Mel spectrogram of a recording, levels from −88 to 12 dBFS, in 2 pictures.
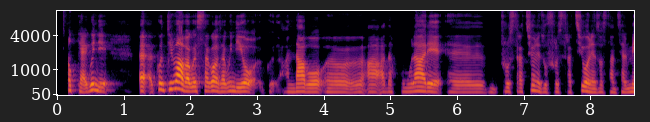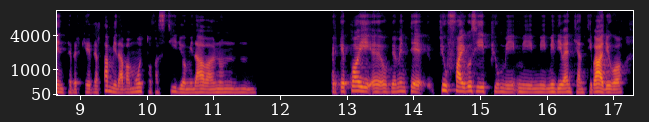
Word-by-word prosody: Okay 200 Hz, 0 st, -1 dB
quindi, 215 Hz, -2 st, +2 dB, 0.4 s
ehm, -, -, +2 dB
continuava 240 Hz, -3 st, +7 dB
questa 170 Hz, +1 st, +1 dB
cosa, 170 Hz, -4 st, +3 dB
quindi 165 Hz, 0 st, -2 dB
io 165 Hz, +1 st, +1 dB
co -, -, -15 dB, 0.2 s
andavo, 145 Hz, -1 st, +1 dB
ehm, 140 Hz, -1 st, -5 dB
a 145 Hz, -1 st, -2 dB
ad 140 Hz, +1 st, -6 dB
accumulare, 155 Hz, +2 st, +1 dB
ehm, 135 Hz, -2 st, -8 dB
frustrazione 160 Hz, +3 st, -6 dB
su 140 Hz, -, -9 dB
frustrazione 145 Hz, +2 st, -3 dB
sostanzialmente, 135 Hz, 0 st, -8 dB
perché 125 Hz, +2 st, -10 dB
in 135 Hz, -, -4 dB
realtà 130 Hz, +9 st, -4 dB
mi 155 Hz, -7 st, -5 dB
dava 120 Hz, +1 st, -2 dB
molto 155 Hz, +3 st, -6 dB
fastidio 130 Hz, +1 st, -8 dB
mi 125 Hz, 0 st, -6 dB
dava 125 Hz, -1 st, +1 dB
e -, -, -5 dB
non 130 Hz, -1 st, -8 dB, 1.1 s
Perché 160 Hz, -1 st, -2 dB
poi, 180 Hz, -3 st, +3 dB
ehm, 140 Hz, -2 st, 0 dB
ovviamente 170 Hz, -, -3 dB
più 210 Hz, -3 st, +1 dB
fai 180 Hz, -4 st, +3 dB
così, 170 Hz, -2 st, -1 dB
più 155 Hz, -2 st, -10 dB
mi 135 Hz, -2 st, -6 dB
mi 140 Hz, -2 st, -5 dB
mi 135 Hz, 0 st, -6 dB
mi 145 Hz, +2 st, -1 dB
diventi 140 Hz, -1 st, -1 dB
antipatico 130 Hz, -1 st, +5 dB
145 Hz, 155 wpm, -24 LUFS, 135-165 Hz, 1.1 s, continuava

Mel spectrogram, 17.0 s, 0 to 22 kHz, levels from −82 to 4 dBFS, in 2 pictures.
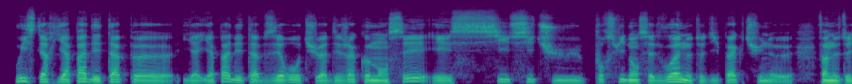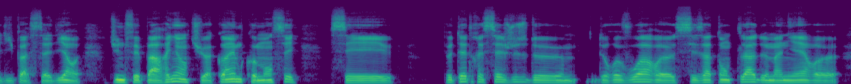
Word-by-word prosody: Oui, 145 Hz, +2 st, +1 dB
c'est-à-dire 115 Hz, -6 st, 0 dB
qu'il 105 Hz, -, -7 dB
y -, -, +5 dB
a -, -, -3 dB
pas 135 Hz, -, +2 dB
d'étape, 110 Hz, 0 st, -1 dB
heu, 95 Hz, -3 st, -1 dB
il -, -, -10 dB
y -, -, -1 dB
a -, -, -2 dB
il -, -, -5 dB
y 100 Hz, -, -1 dB
a -, -, 0 dB
pas 100 Hz, -, -1 dB
d'étape 100 Hz, -4 st, -2 dB
0, 100 Hz, +3 st, 0 dB
tu 95 Hz, -2 st, -2 dB
as -, -, 0 dB
déjà 95 Hz, +4 st, -3 dB
commencé 105 Hz, -, 0 dB
et 90 Hz, -1 st, -2 dB
si 115 Hz, +5 st, -2 dB
si 115 Hz, +1 st, -2 dB
tu 95 Hz, -3 st, -3 dB
poursuis 110 Hz, 0 st, -4 dB
dans 100 Hz, -1 st, +4 dB
cette 90 Hz, -2 st, -2 dB
voie, 125 Hz, +8 st, +3 dB
ne 100 Hz, -5 st, +4 dB
te 90 Hz, -, -9 dB
dis 90 Hz, -1 st, -7 dB
pas 105 Hz, -, 0 dB
que 105 Hz, -, -16 dB
tu -, -, -4 dB
ne 80 Hz, -3 st, -4 dB, 0.2 s
enfin, 100 Hz, -, +2 dB
ne 90 Hz, -, +5 dB
te 85 Hz, -, -5 dB
dis 85 Hz, -2 st, -4 dB
pas -, -, 0 dB
c'est-à-dire, 90 Hz, +1 st, 0 dB, 0.3 s
tu -, -, +3 dB
ne 105 Hz, -, +8 dB
fais 100 Hz, 0 st, +2 dB
pas 90 Hz, -1 st, +5 dB
rien, 120 Hz, +3 st, +3 dB
tu 95 Hz, -3 st, -1 dB
as 85 Hz, -, -2 dB
quand 115 Hz, -, +2 dB
même 125 Hz, +1 st, +6 dB
commencé. 100 Hz, +3 st, +1 dB, 0.3 s
C'est 90 Hz, -1 st, +1 dB, 0.5 s
peut-être 125 Hz, +3 st, -1 dB
essaie 115 Hz, +1 st, +1 dB
juste 115 Hz, +1 st, -4 dB
de, 100 Hz, -1 st, +1 dB
hem, 90 Hz, -1 st, -3 dB, 0.2 s
de 100 Hz, -, -6 dB
revoir, 110 Hz, +3 st, +1 dB
heu, 95 Hz, -1 st, +2 dB
ces 95 Hz, +2 st, 0 dB
attentes-là 110 Hz, +3 st, +2 dB
de 100 Hz, -1 st, 0 dB
manière, 95 Hz, +1 st, +2 dB
heu 85 Hz, -1 st, -2 dB
100 Hz, 230 wpm, -23 LUFS, 95-110 Hz, 0.5 s, ne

